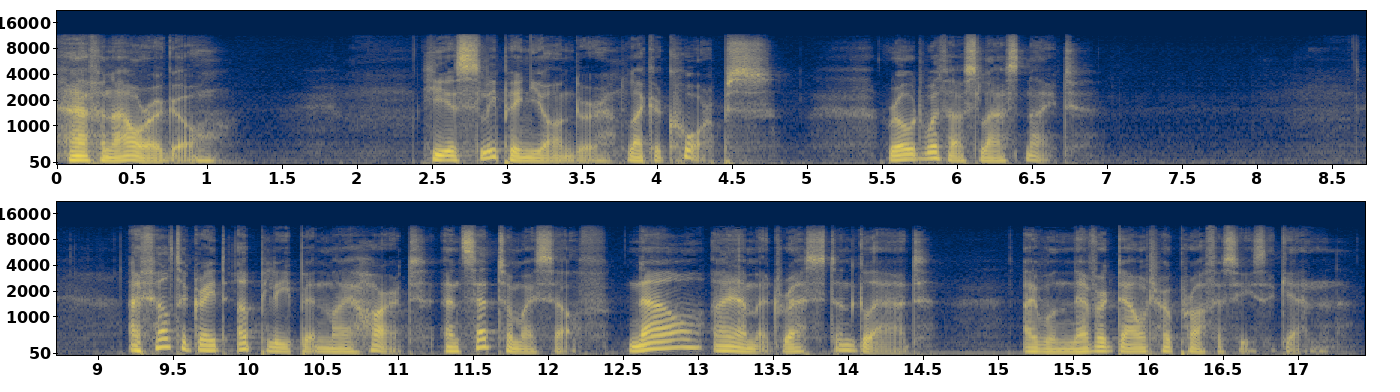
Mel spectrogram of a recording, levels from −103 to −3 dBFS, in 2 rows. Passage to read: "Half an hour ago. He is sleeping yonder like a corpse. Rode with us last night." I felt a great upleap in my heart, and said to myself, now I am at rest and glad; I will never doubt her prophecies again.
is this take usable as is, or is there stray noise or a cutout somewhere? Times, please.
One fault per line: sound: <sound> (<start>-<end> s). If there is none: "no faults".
no faults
